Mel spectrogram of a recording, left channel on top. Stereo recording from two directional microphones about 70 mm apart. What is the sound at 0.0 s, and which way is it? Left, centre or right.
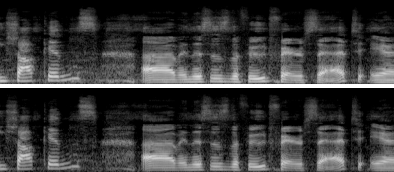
Speech, right.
